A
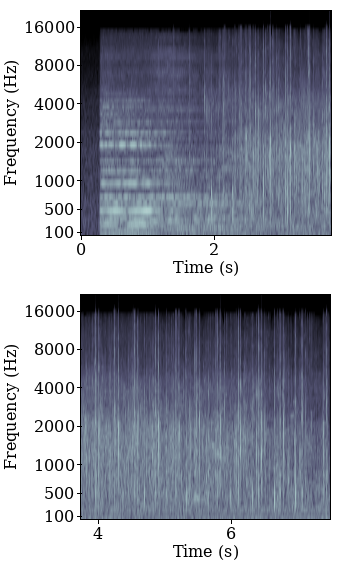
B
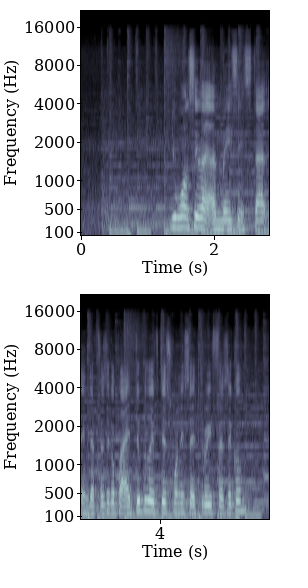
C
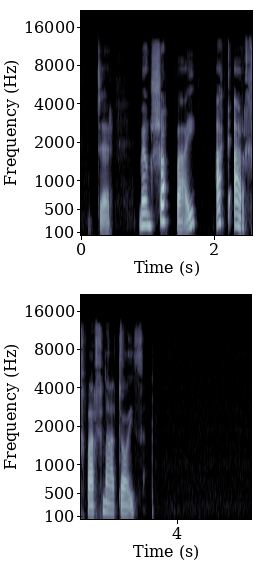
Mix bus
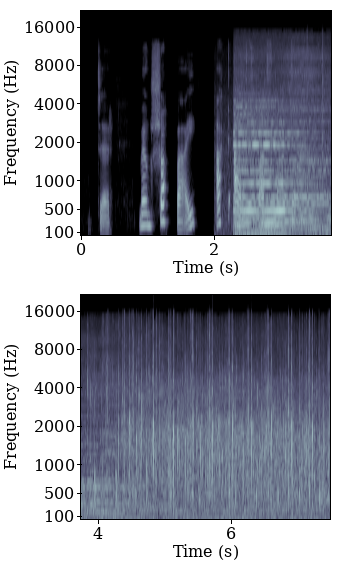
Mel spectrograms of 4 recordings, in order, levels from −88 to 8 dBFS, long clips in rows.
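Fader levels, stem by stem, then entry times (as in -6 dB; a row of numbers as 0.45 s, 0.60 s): -2.0 dB, mute, -4.5 dB; 2.00 s, mute, 0.00 s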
